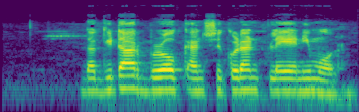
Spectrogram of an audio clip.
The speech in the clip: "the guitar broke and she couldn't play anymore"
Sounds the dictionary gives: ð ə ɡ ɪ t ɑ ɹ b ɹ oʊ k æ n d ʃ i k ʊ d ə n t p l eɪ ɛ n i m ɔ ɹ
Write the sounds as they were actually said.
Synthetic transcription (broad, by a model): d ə ɡ ɪ t ɑ ɹ b ɹ oʊ k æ n d ʃ i k ʊ d ə n t p l eɪ ɛ n i m ɔ ɹ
